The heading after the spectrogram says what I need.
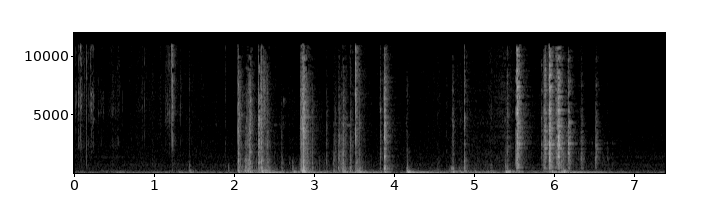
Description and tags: Opening a small metal box with keys.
